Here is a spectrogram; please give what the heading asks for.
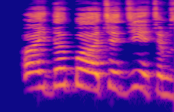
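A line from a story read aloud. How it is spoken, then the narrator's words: Laughing loudly. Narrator (Russian): захохотала Варвара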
